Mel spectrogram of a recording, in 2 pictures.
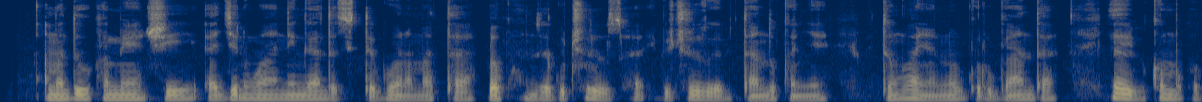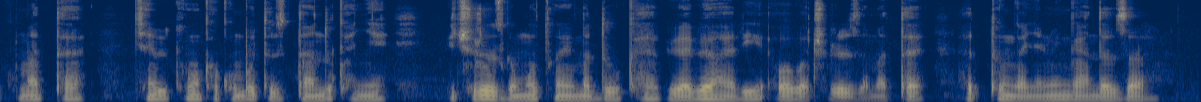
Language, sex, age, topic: Kinyarwanda, male, 18-24, finance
